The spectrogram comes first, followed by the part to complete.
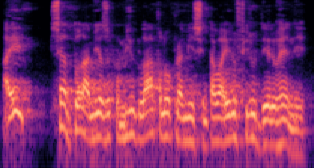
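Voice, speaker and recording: A Brazilian man in his sixties, a former footballer, telling stories in an interview with lively, repetitive phrasing. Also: medium pitch, quick pace, gravelly, a little hiss or hum. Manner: lively storyteller who acts out quoted dialogue and repeats words. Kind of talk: storytelling in an interview.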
